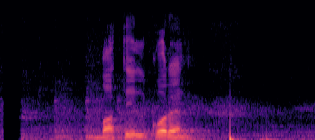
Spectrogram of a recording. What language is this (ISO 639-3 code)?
ben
